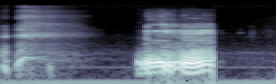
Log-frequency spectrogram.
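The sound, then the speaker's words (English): A loud belch rumbles for about half a second, low and gravelly, after a short throaty breath and a moment of quiet. “Please edit these farts and belches out.”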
